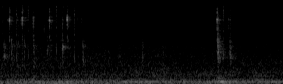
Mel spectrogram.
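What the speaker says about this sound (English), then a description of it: "you can type in Project Veritas" Faint clicks of typing on a computer keyboard, a short burst of keystrokes at the start and another brief flurry near the end, with quiet pauses between them.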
